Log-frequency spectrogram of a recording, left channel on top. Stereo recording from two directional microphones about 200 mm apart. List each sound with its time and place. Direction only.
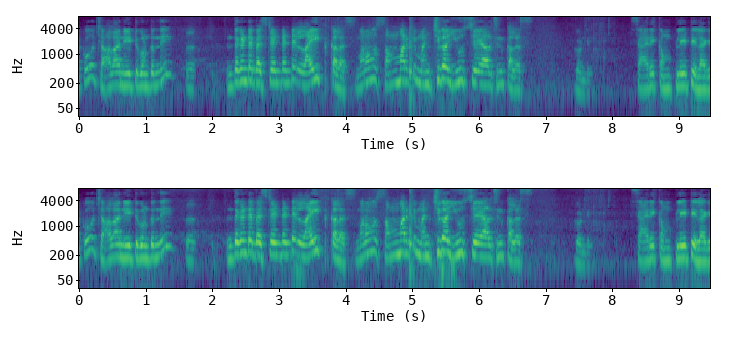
0.1 s speech: 30° left (ahead or behind)
8.4 s speech: 45° left (ahead or behind)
